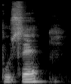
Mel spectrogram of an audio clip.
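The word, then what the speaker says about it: pusit: Even that saw when him and Cup got ate up from the giant squid, the giant poussette. That's how you say it in Ilocano.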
